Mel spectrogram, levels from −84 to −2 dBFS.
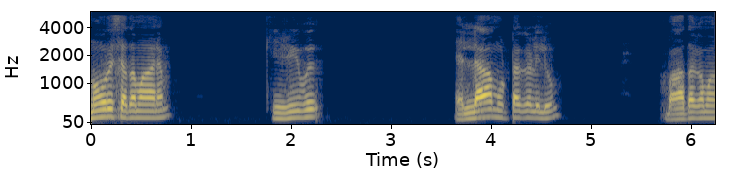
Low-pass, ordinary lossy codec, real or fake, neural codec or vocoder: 5.4 kHz; AAC, 24 kbps; real; none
